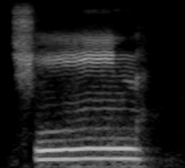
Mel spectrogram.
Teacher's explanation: You go high, chin, and then the nasal has to be there because of the N, and then the emphasize is on both the I's.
